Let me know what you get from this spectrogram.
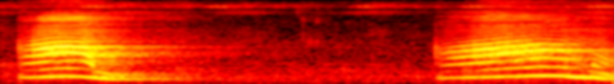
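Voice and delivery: आम said loudly, with a wide-open, long आ. Shown as a demonstration. Teacher gives students the example word आम, loud and open. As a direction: stretch the आ in आम, mouth wide. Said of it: "पूरा मुंह खोला गया".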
